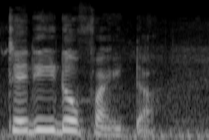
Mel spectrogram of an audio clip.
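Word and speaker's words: Pteridophyta: अब उसके बाद आते हैं हम लोग हमारे तीसरी कैटेगरी में, दैट इज़ टेरिडोफाइटा। टेरिडोफाइटा की जो स्पेलिंग है उसमें पी क्या है आप लोगों का साइलेंट है।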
